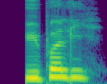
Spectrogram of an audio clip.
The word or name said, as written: ypperlig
